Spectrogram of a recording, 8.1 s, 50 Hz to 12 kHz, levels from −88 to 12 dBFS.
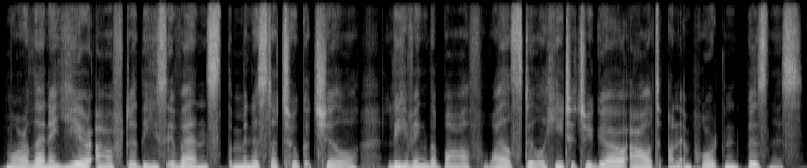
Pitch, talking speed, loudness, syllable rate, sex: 210 Hz, 180 wpm, -18 LUFS, 4.8 syllables/s, female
